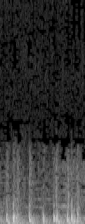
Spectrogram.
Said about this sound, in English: Four guns blazed at once as the Lone Ranger and Tonto closed in from the other direction.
